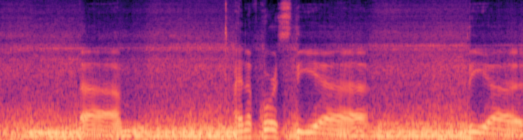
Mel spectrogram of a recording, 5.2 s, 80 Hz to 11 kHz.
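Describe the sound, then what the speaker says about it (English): A 2006 Triumph Speed Triple motorcycle with Jardine exhaust pipes rumbles steadily at idle, close and loud, while someone talks over it. "Jardine exhaust pipes, which add a nice little sound to it"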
